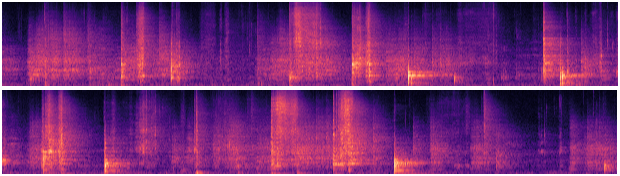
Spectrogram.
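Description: Steel plastering trowel scraping wet skim plaster off a hawk and spreading it across a plasterboard ceiling. It comes as irregular sweeping scrapes every second or two, with sharp clacks of the trowel against the hawk.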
